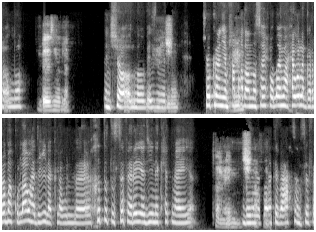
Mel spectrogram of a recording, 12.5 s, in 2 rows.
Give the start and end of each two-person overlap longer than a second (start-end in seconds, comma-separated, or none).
none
